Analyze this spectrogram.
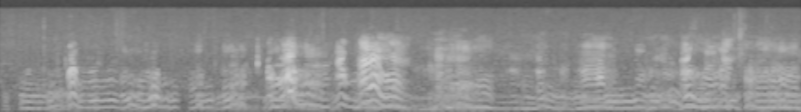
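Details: A Belgian Malinois mixes low grumbling growls with higher whining rises and swoops, in uneven bursts that sound like talking back, some calls sliding sharply upward.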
